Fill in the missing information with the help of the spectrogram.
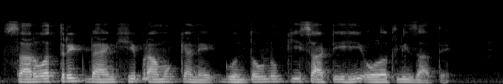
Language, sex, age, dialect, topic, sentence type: Marathi, male, 18-24, Standard Marathi, banking, statement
